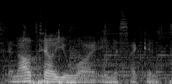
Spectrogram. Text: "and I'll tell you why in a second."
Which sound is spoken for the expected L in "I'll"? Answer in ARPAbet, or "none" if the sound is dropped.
L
